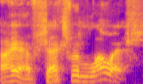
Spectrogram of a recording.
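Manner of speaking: mock cartoon father voice. Doing a Peter Griffin impression for friends: Peter Griffin voice. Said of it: "I draw spot on Peter Griffin".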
